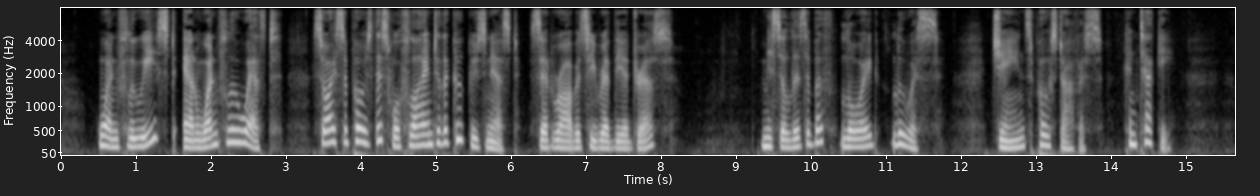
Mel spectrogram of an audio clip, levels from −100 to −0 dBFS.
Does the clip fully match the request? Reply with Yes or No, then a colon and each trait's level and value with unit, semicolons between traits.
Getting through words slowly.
Yes: slow, 125 wpm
